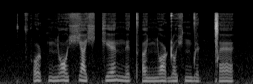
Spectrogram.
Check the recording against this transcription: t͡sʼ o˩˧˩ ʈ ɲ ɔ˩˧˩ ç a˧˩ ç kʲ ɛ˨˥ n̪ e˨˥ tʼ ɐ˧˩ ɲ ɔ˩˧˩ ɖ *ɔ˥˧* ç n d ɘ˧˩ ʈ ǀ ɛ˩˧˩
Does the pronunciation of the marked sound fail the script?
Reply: yes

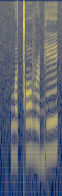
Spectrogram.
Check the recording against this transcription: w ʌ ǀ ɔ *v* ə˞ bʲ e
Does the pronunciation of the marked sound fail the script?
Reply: no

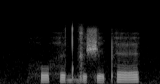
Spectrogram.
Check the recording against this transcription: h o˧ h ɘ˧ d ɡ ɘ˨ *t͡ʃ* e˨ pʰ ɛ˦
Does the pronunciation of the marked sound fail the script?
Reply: yes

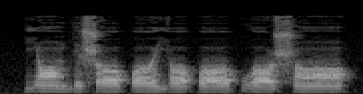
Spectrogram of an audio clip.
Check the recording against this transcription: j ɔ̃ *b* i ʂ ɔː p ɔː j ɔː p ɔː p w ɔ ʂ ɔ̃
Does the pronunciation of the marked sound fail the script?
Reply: no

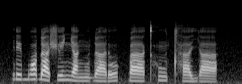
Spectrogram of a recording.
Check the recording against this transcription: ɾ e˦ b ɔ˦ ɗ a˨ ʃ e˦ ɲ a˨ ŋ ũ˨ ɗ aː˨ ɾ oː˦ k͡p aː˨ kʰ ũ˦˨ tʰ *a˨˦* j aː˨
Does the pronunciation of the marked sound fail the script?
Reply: yes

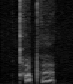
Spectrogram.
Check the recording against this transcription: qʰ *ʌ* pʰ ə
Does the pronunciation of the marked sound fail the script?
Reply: no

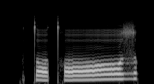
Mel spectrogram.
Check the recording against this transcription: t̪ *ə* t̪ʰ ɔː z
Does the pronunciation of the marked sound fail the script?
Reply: yes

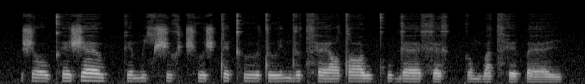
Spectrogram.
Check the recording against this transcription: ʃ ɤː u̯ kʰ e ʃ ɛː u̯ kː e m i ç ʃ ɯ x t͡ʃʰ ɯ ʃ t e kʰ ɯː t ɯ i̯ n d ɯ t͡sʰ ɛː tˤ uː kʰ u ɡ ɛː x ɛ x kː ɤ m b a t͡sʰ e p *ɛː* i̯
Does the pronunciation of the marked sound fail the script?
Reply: no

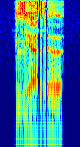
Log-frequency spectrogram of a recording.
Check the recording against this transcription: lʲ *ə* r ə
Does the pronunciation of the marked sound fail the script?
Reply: yes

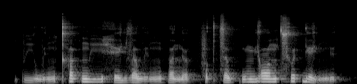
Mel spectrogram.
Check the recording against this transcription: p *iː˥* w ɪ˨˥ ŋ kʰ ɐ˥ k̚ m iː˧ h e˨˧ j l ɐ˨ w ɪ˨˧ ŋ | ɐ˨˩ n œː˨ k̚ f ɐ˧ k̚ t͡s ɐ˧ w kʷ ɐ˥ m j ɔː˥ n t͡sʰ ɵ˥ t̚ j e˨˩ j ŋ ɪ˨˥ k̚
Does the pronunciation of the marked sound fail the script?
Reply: yes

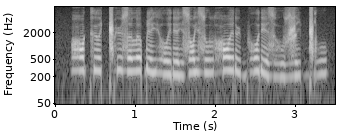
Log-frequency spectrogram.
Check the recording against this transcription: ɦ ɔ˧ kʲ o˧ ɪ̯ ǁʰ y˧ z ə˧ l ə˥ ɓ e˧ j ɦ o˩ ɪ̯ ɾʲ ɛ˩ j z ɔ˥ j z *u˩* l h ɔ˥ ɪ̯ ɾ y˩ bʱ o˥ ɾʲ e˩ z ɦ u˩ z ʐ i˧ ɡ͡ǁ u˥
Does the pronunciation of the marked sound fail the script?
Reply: yes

